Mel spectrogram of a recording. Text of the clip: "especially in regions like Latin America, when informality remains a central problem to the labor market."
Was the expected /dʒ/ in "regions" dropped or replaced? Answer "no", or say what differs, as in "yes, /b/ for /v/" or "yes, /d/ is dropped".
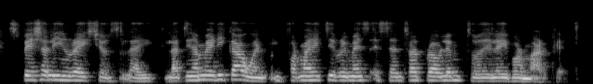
yes, /ʃ/ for /dʒ/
